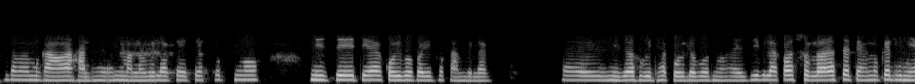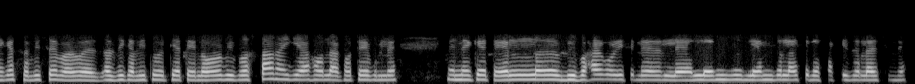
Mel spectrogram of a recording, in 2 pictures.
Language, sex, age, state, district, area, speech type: Assamese, female, 30-45, Assam, Charaideo, rural, conversation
